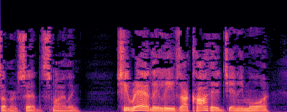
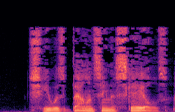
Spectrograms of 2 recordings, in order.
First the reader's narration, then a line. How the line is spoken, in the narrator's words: I said quietly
